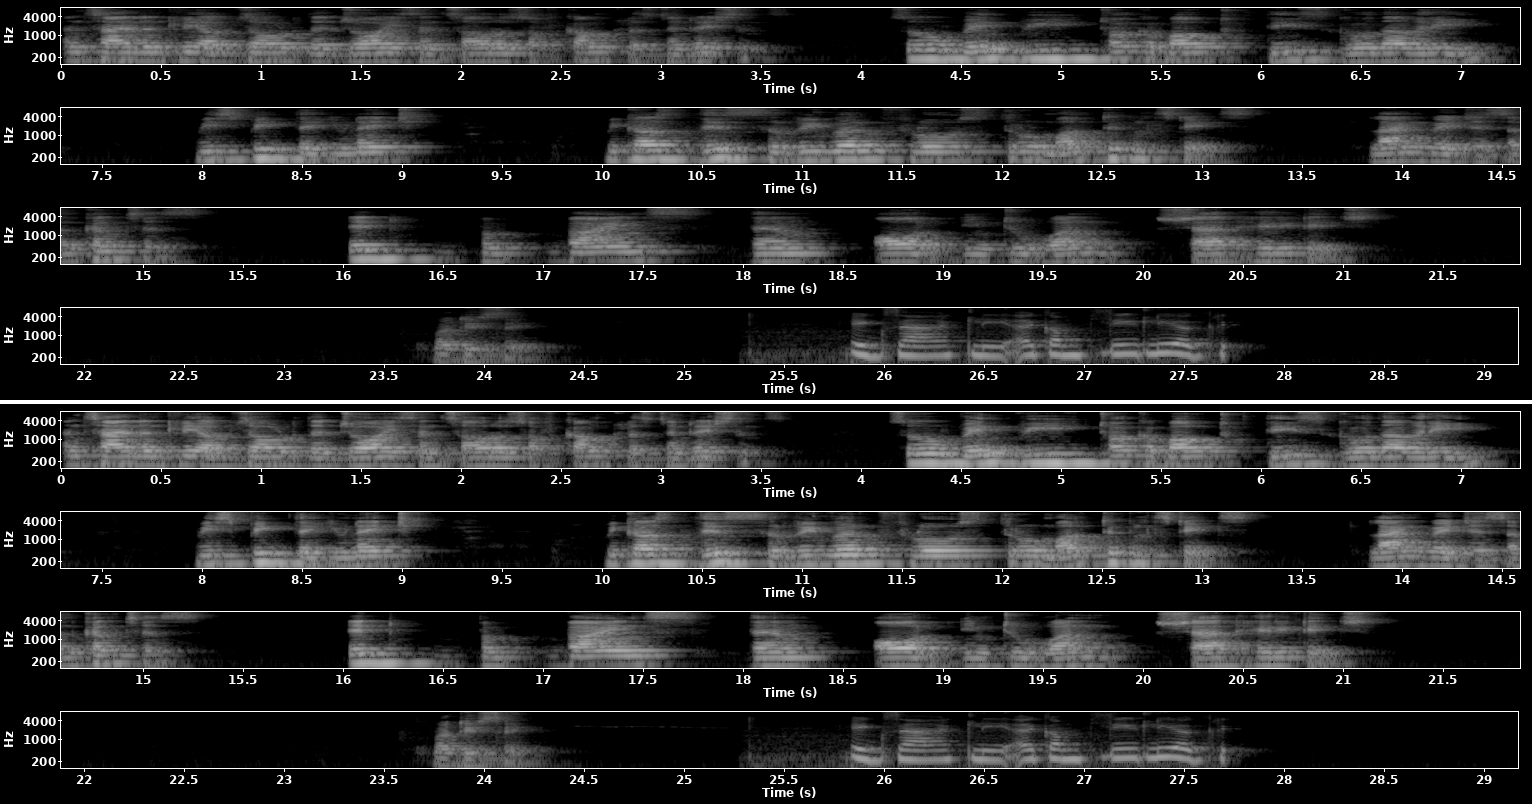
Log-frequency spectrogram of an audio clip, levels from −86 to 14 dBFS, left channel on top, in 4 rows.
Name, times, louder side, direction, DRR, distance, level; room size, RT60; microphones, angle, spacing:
voice 1, 0.0-3.5 4.2-7.1 8.0-9.1 10.0-13.2 13.8-15.3 16.0-17.8 18.0-21.2 23.7-24.3, right 4 dB, 60° right, 1.1 m, -30 dB
voice 2, 25.8-27.7, equal, 5° right, 0.4 m, -34 dB
7.1 x 6.8 x 5.3 m
head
